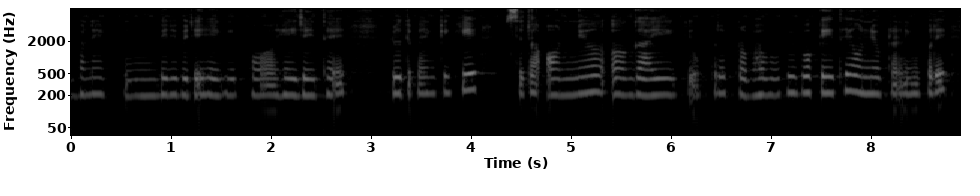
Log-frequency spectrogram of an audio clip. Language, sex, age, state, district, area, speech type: Odia, female, 18-30, Odisha, Cuttack, urban, spontaneous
